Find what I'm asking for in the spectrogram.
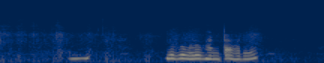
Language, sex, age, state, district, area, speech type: Santali, female, 30-45, West Bengal, Jhargram, rural, spontaneous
